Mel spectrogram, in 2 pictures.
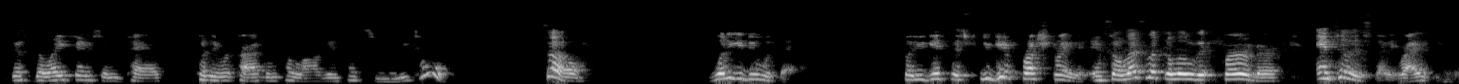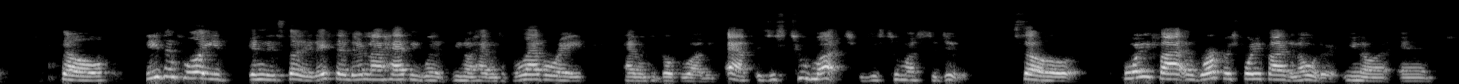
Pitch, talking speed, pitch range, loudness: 225 Hz, 175 wpm, 180-285 Hz, -19 LUFS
